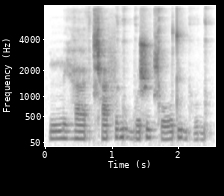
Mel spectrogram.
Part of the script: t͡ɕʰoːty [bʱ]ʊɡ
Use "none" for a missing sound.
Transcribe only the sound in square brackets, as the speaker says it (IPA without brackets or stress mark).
bʱ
